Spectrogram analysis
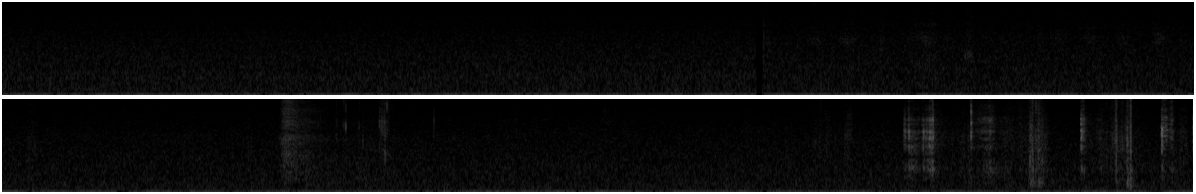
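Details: A quiet room with brief scraping and clicking, like plastic pieces being pushed around, and no animal calls.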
